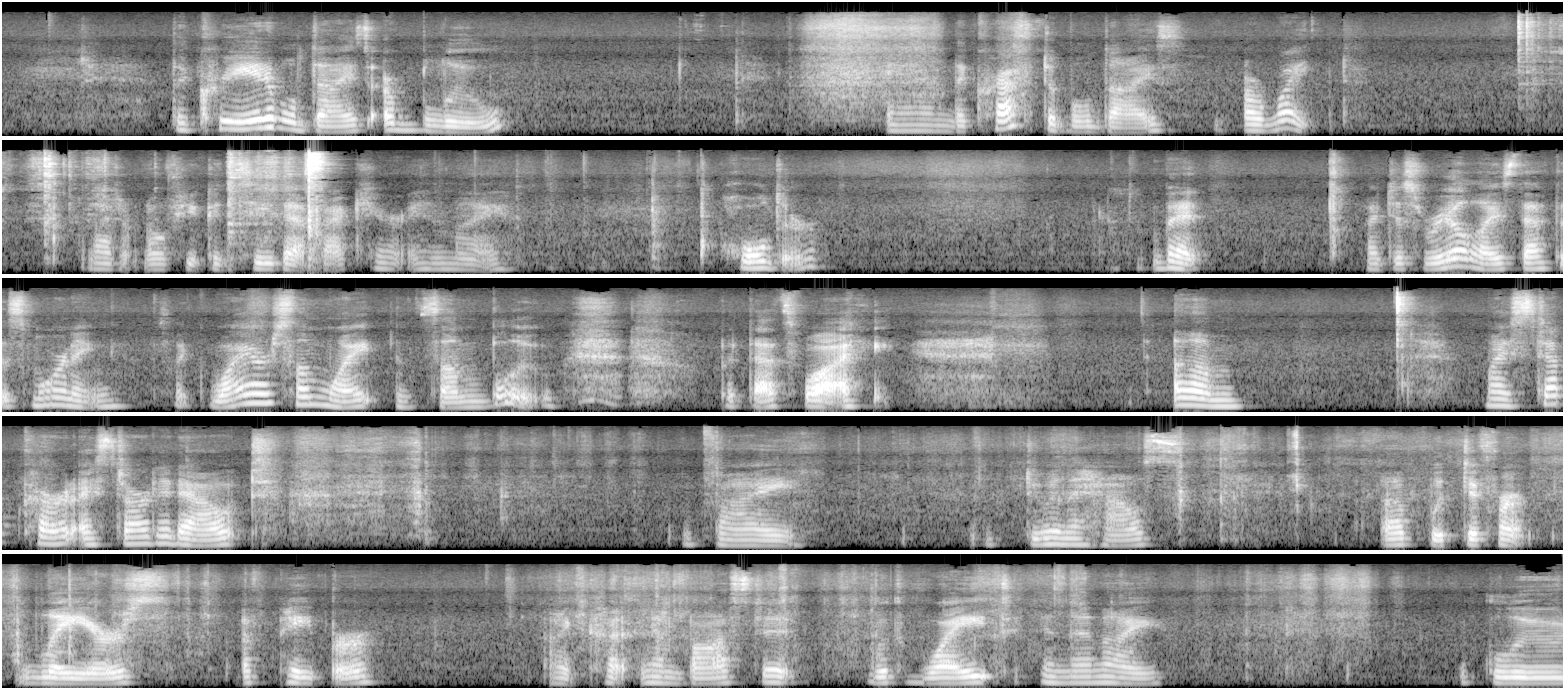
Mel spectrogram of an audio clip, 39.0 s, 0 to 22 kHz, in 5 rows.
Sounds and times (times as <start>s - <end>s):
Speech: 0.9s - 2.6s, 4.4s - 6.8s, 8.2s - 10.4s, 11.4s - 11.9s, 13.5s - 13.8s, 14.6s - 18.4s, 19.2s - 20.1s, 21.4s - 21.8s, 23.0s - 24.8s, 26.8s - 27.5s, 28.3s - 29.3s, 30.3s - 33.1s, 33.9s - 37.0s, 38.5s - 39.0s.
